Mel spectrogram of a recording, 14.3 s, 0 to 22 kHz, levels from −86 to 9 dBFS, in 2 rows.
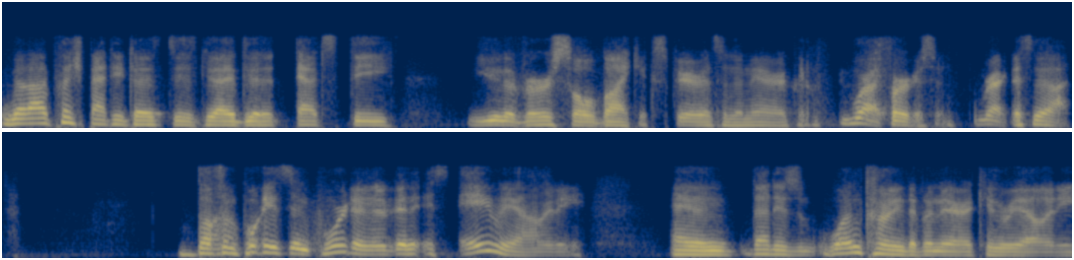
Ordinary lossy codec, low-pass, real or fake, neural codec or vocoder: Opus, 16 kbps; 7.2 kHz; fake; codec, 16 kHz, 0.5 kbps, X-Codec, HuBERT features, trained on general audio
